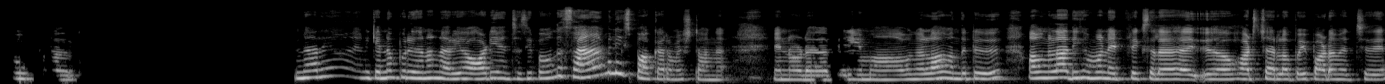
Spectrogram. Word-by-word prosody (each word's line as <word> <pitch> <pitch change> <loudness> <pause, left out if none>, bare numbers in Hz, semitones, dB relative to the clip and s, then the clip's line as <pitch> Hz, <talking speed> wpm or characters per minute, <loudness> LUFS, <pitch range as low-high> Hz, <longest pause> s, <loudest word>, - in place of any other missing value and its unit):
சூப்பரா 255 -4 -8
இருக்கும். 210 0 -12 2.2
நிறைய 335 +4 -1 0.3
எனக்கு 295 0 -3
என்ன 305 +3 +3
புரிதுனா 290 -2 +2
நிறைய 255 0 +1 0.2
ஆடியன்ஸ் 260 -1 -2
இப்போ 285 +1 -5
வந்து 340 +6 -2
பேமிலீஸ் 455 +10 +5
பார்க்க 265 -3 +1
ஆரம்பிச்சிட்டாங்க, 225 -2 -6 0.6
என்னோட 220 -1 -3 0.3
பெரியம்மா 225 0 -5 0.2
அவங்க 235 +2 -3
எல்லாம் 270 +3 +3
வந்துட்டு 260 0 -1 0.5
அவங்கலாம் 300 +2 +5
அதிகமா 290 0 +2
Netflixல, 255 0 -1 0.6
அ - - +3
Hotstarல 245 0 0
போய் 245 +1 -1
படம் 235 0 0
வைச்சு, 225 +1 -8
260 Hz, 115 wpm, -22 LUFS, 235-290 Hz, 2.2 s, பேமிலீஸ்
